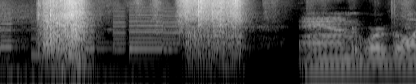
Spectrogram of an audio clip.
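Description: A deck of playing cards, jokers mixed in, gets two quick riffle shuffles with crisp bursts of ruffling, close and clear, followed by someone speaking.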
